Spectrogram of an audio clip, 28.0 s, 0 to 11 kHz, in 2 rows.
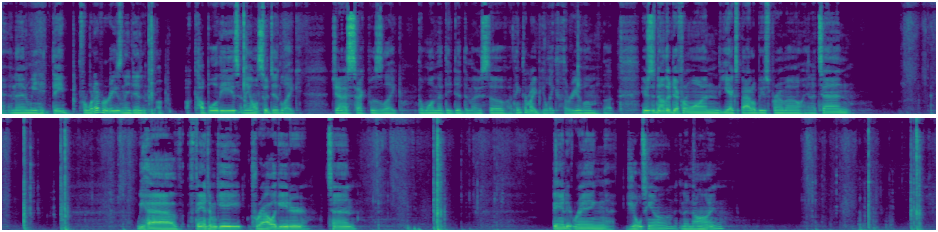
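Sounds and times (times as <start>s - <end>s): plastic cases rustling and sliding: 13.5s - 16.0s, 19.4s - 22.0s, 26.0s - 28.0s.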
